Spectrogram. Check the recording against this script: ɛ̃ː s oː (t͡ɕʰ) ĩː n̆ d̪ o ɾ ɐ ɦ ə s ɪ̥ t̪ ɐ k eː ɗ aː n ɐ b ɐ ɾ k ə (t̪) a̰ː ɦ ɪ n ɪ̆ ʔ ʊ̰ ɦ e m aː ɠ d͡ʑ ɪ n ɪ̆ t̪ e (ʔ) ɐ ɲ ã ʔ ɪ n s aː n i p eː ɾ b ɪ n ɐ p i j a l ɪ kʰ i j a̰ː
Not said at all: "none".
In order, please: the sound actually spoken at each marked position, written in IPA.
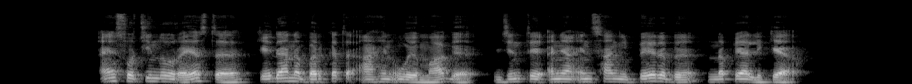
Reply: t͡ɕ, t̪, ʔ

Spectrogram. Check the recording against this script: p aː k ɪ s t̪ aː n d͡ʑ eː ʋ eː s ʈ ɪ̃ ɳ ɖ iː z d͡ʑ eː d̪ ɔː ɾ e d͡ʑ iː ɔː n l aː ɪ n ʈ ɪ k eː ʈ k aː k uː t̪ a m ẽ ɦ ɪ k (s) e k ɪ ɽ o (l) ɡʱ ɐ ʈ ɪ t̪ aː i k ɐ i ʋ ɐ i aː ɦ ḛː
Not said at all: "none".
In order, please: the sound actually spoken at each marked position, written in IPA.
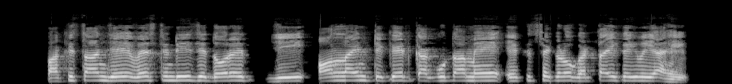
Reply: s, none

